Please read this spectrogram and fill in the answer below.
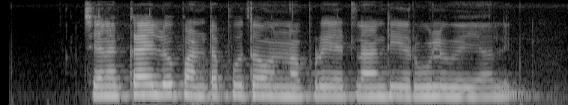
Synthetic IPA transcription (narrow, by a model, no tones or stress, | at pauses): t͡ʃɛnɐkːaːjlupɐɳʈɐpuːt̪ɐunːɐpːuɽuɛʈlaːɳʈieɾuʋuluʋɛːjaːli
